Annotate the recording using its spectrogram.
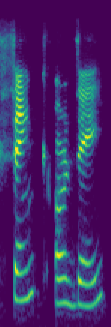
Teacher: Dental, tongue tip and inner of upper teeth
